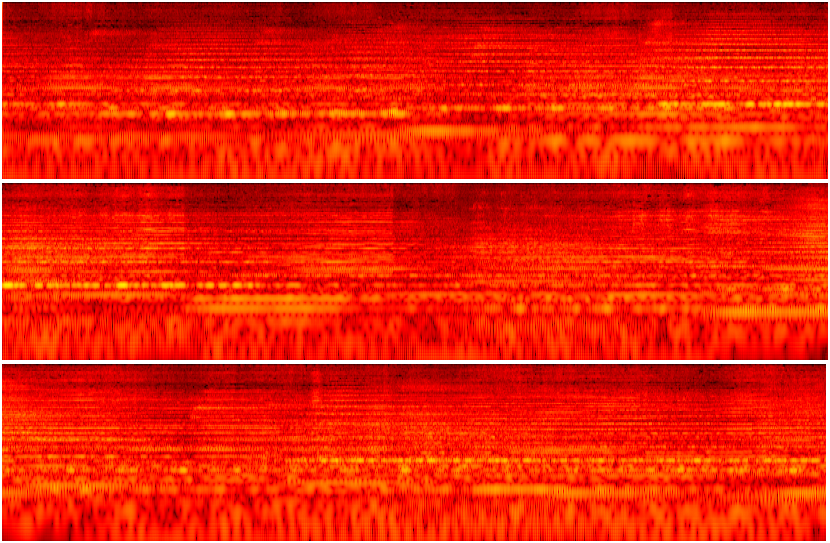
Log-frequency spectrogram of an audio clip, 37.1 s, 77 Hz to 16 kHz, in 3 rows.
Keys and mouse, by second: 0.2-1.0 drag, 4.7-6.2 drag, 5.4 shift+d, 6.4 click, 6.9 click, 7.0 space, 9.2 space, 9.7 space, 10.5 space, 11.8-13.2 drag, 13.2 d, 14.4-15.9 drag, 15.7 space, 17.3 space, 18.3 d, 19.0-21.6 drag, 19.8 space, 21.6 typing, 22.5-23.6 drag, 23.3-24.9 typing, 24.1-25.4 drag, 27.1 middle click, 27.1-27.6 typing, 28.7 d, 29.8 Escape, 30.9 ctrl+z, 32.6 d, 33.2 click, 34.2 right click, 34.3-37.0 drag, 34.4 space, 37.0 space.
